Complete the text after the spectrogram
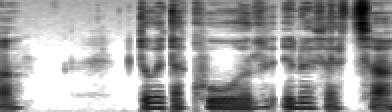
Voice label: "cwr", Welsh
